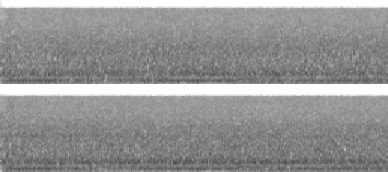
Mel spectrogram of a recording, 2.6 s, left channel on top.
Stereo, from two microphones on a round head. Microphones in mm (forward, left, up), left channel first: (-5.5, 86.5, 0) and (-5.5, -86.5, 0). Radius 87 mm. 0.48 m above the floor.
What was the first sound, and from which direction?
Only background noise.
